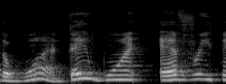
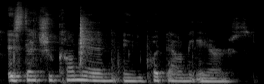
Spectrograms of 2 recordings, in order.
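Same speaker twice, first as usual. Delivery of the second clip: usual speaking voice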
